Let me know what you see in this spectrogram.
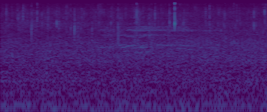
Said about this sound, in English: Rain on a cross-country road trip. A light rain, just a little pitter-patter, just enough to have to turn your wipers on, nothing big. Just enough to hear it in the car, mixed with the road sounds.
